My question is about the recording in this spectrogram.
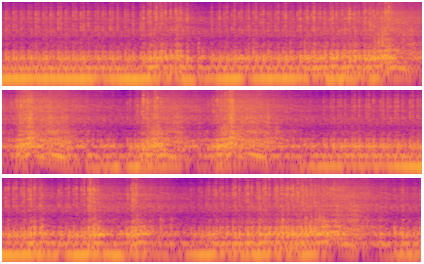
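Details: Motorcycle just fitted with an SC-Project CRT exhaust, joints sprayed with water for a leak check: loud open-pipe bark rising and falling through several throttle blips, clean return to idle, no popping or hissing leaks; runs fine.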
